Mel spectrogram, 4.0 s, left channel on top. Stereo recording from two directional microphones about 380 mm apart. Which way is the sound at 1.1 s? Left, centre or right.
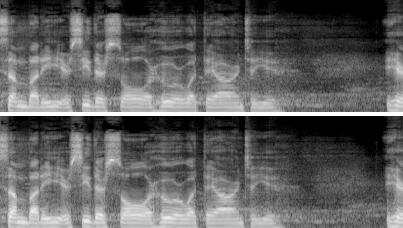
Centre.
